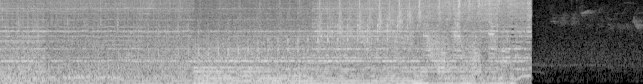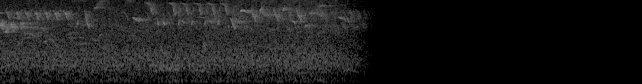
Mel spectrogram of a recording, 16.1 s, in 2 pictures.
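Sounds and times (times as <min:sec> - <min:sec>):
loud electronic music: 0:00.0 - 0:06.7
faint birdsong: 0:06.7 - 0:12.8.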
